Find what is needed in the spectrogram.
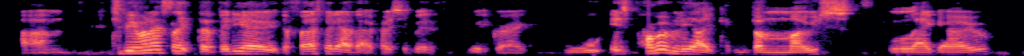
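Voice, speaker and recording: A man speaks at a moderate pace with a British accent. His pitch sits in the middle range. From UK. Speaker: guest. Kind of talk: casual chat. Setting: video call.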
